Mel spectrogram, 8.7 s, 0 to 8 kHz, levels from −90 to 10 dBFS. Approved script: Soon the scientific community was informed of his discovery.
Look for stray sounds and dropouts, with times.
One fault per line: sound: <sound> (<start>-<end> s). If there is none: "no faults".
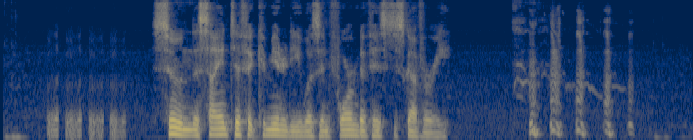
sound: laugh (0.6-1.6 s)
sound: laugh (6.4-7.9 s)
